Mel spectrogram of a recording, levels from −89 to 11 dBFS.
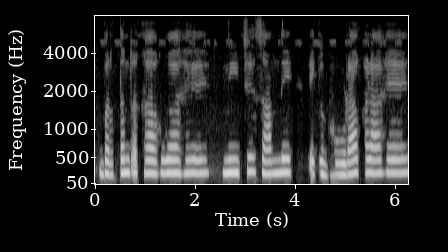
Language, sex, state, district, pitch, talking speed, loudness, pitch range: Hindi, female, Uttar Pradesh, Budaun, 230 Hz, 95 wpm, -14 LUFS, 220-235 Hz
